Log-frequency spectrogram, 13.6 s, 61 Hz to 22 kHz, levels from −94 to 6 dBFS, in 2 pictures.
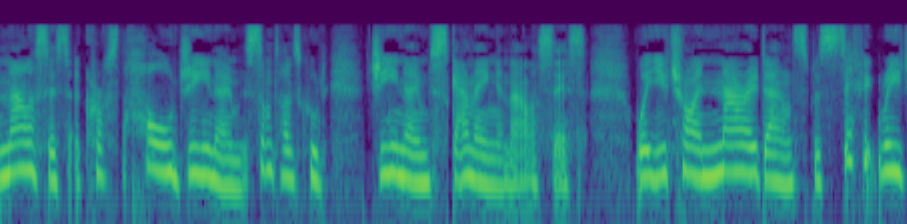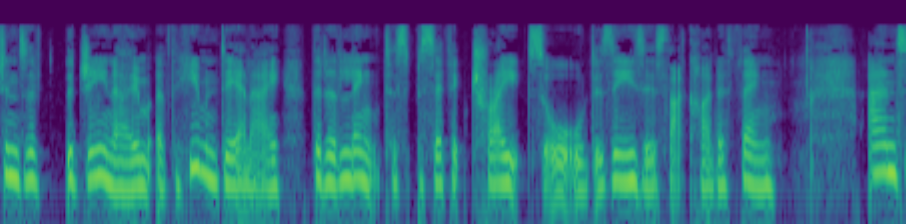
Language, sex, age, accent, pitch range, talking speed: English, female, 30-49, British, 190-235 Hz, 170 wpm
